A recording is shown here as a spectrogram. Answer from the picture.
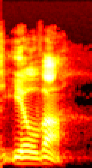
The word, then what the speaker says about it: Yehovah: So I did an experiment. I typed Yudhei Vavhei in the Google app for Hebrew and hit the say it. And what came out was Yehovah.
